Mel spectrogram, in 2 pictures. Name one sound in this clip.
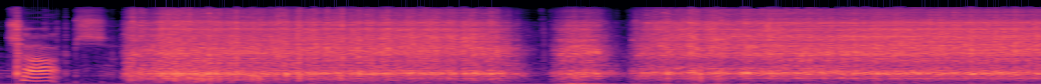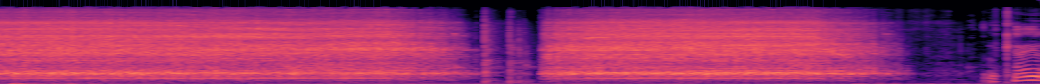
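A small electric food chopper whirs in loud bursts.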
